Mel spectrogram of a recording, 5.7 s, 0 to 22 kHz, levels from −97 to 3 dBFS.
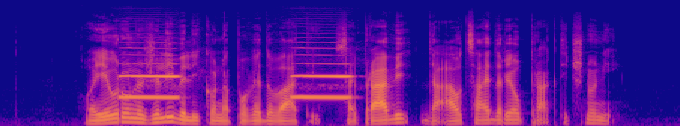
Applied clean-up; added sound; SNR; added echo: none; Wind instrument, woodwind instrument; -3 dB; none.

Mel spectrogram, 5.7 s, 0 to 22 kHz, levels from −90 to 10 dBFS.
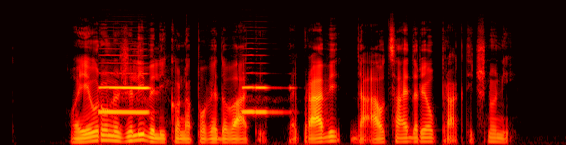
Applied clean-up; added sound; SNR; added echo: neural mask model RNNoise.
